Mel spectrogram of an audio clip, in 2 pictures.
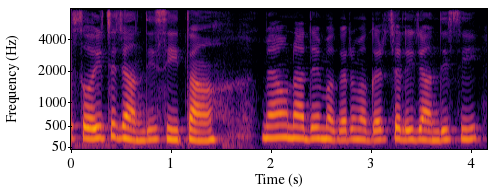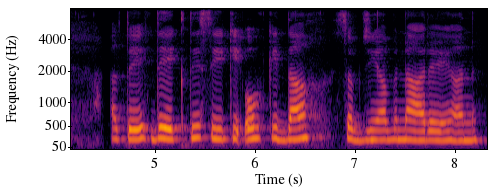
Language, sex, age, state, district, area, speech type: Punjabi, female, 18-30, Punjab, Pathankot, rural, spontaneous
